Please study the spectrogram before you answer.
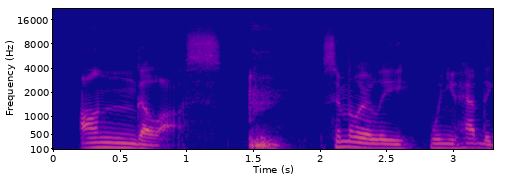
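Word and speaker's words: ἄγγελος: come across this occasionally when you have the gamma doubled it becomes an NG sound in English so famously the word Angelos where we get angel from the gamma gamma becomes NG angos similarly when you have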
